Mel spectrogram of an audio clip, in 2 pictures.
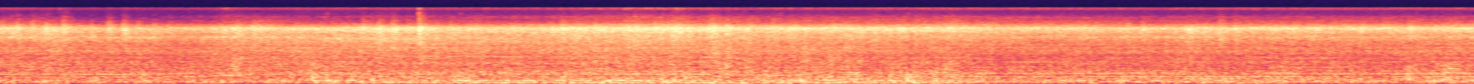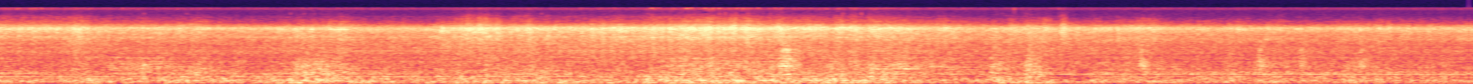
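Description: Passenger train running along the line, heard from on board: a steady rumble of wheels on the track with a low steady hum.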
